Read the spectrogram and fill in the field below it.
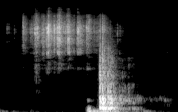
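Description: Dice rattle briskly in a cupped hand for about a second, a bright clicking shake, then spill onto a table with a louder clattering tumble that quickly settles. No one speaks.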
